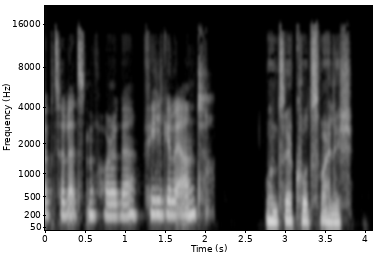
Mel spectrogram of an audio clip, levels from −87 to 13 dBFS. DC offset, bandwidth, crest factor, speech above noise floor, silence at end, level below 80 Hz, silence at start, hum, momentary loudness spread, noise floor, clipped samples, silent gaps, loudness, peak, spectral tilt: under 0.1%; 16.5 kHz; 16 dB; 74 dB; 0.3 s; -56 dBFS; 0 s; none; 6 LU; -90 dBFS; under 0.1%; none; -17 LUFS; -2 dBFS; -5 dB/octave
